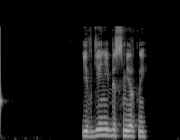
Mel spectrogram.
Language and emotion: Russian, neutral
